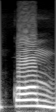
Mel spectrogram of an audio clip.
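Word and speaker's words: comb: जो silent B वाले वो बता रही हूँ, थंब, डम, क्लाइम, डेप, टोम, कोम, बोम, ठीक है, प्लम्बर, इनमें क्या है, बी साइलेंट है।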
